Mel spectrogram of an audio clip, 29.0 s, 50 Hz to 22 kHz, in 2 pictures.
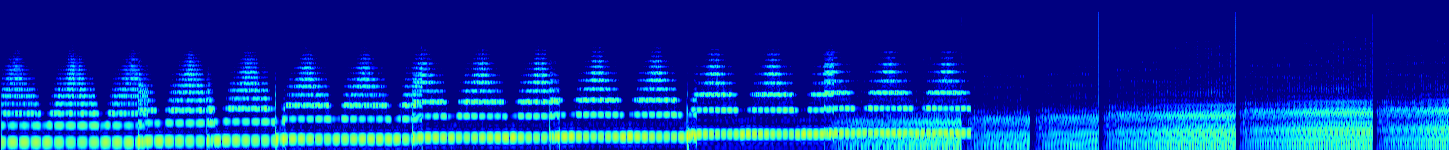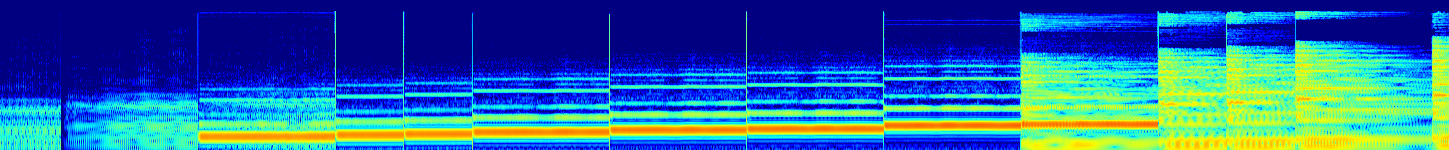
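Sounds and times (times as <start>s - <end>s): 
F flat melodic minor scale: 16.5s - 28.9s.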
